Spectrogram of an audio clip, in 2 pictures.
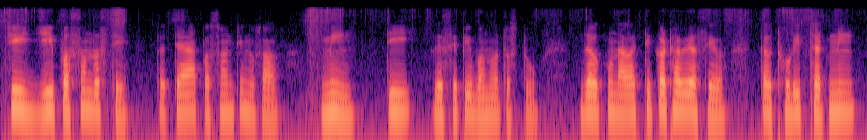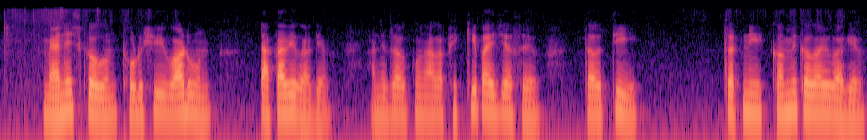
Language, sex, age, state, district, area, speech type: Marathi, male, 18-30, Maharashtra, Washim, urban, spontaneous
